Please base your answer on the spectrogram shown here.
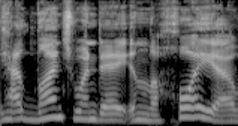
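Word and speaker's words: La Jolla: lunch one day in La Hoya which I finally stopped calling it Lola you know it is spelled like Lola and we were having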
